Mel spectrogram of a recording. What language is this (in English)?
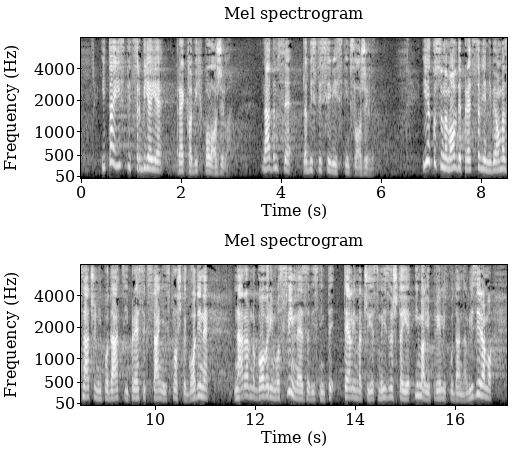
Serbian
